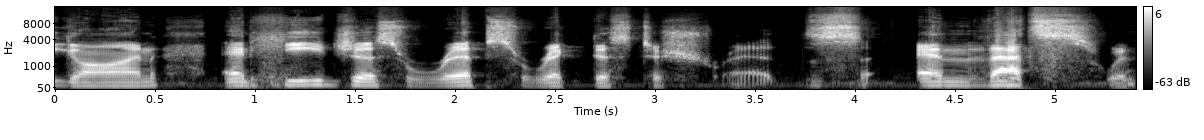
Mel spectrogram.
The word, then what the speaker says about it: Rictus: Rigus? Rictus.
